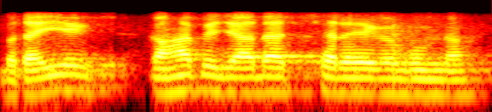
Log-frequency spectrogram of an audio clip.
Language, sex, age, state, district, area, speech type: Hindi, male, 45-60, Uttar Pradesh, Lucknow, rural, conversation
